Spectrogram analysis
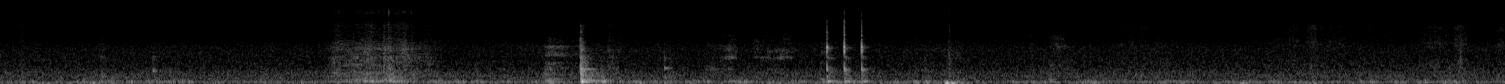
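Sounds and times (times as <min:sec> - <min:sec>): rustle: 0:03.2 - 0:04.8, 0:09.0 - 0:15.0.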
